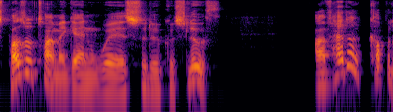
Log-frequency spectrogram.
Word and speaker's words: Sudoku: I've had a couple of comments actually over the last handful of videos about my pronunciation of the word Sudoku, which in Japanese is meant to be Sudoku, I believe.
